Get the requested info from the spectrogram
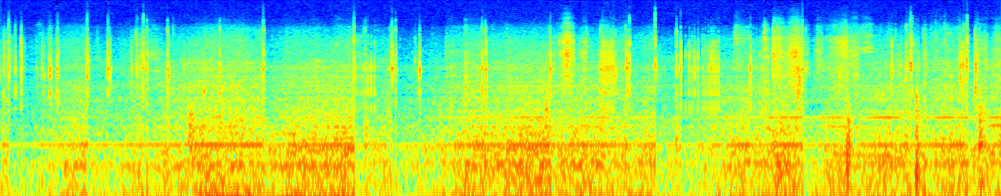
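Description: Passenger train carriage rolling along, heard from inside the compartment: a steady low rumble with a faint steady hum and many irregular clicks and knocks from the running gear.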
